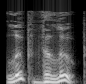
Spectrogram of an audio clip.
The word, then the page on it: loop-the-loop: British English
